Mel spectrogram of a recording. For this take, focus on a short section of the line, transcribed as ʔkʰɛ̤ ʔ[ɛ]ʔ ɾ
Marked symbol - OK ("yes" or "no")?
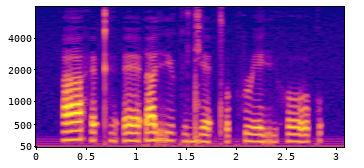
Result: no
